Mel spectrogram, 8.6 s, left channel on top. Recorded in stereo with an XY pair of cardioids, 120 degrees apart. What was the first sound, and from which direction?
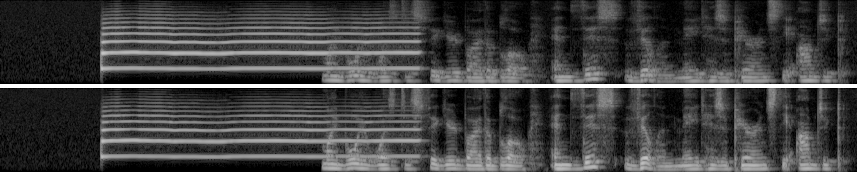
A trumpet, 15° left.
